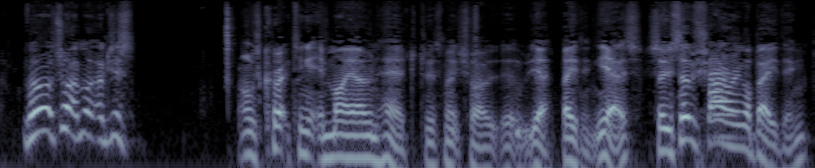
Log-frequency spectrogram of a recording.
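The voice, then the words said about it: Hoarse voice, sore throat. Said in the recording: “I've got a cough. I've got a really bad sore throat.”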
